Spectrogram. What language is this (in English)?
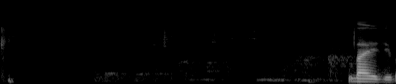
Punjabi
